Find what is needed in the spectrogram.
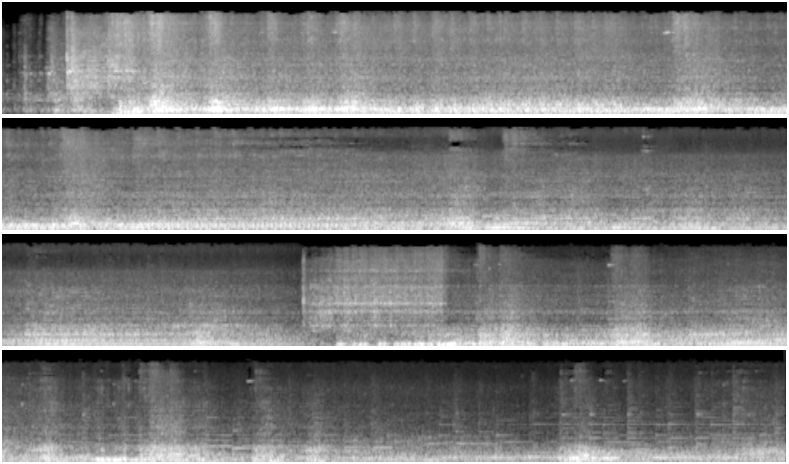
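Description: Rat rod's engine starting about a second in, then running loudly while the car is driven out. Near two-thirds of the way through, it drops briefly and then surges.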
